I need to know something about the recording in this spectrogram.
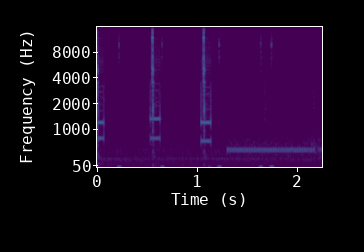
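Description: Phone keypad buttons beep in quick tones.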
